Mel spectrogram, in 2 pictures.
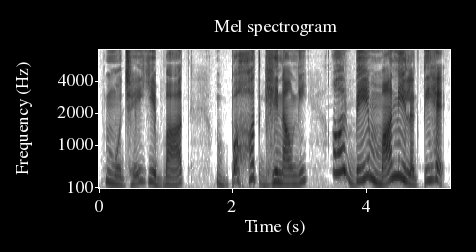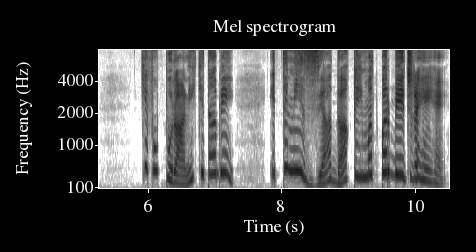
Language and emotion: Urdu, disgusted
